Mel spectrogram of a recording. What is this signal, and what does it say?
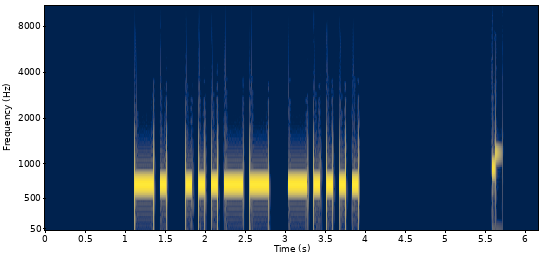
Morse code, heard as a keyed tone, about 15 wpm, 700 Hz. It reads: N36
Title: Common Cut Numbers - 3-Digit 15wpm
